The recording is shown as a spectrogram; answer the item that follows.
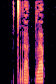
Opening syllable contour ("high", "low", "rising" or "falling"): low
